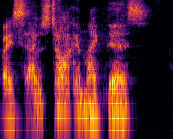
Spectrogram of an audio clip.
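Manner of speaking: soft, whispery, damaged raspy voice.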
